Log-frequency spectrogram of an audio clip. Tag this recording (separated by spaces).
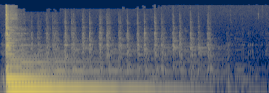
acoustic scale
